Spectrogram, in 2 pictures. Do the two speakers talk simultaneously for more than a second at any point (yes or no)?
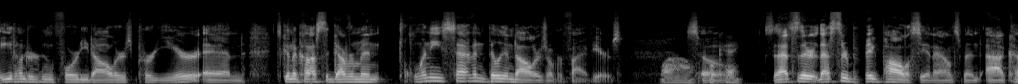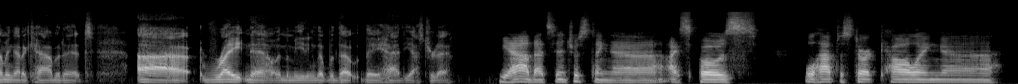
no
